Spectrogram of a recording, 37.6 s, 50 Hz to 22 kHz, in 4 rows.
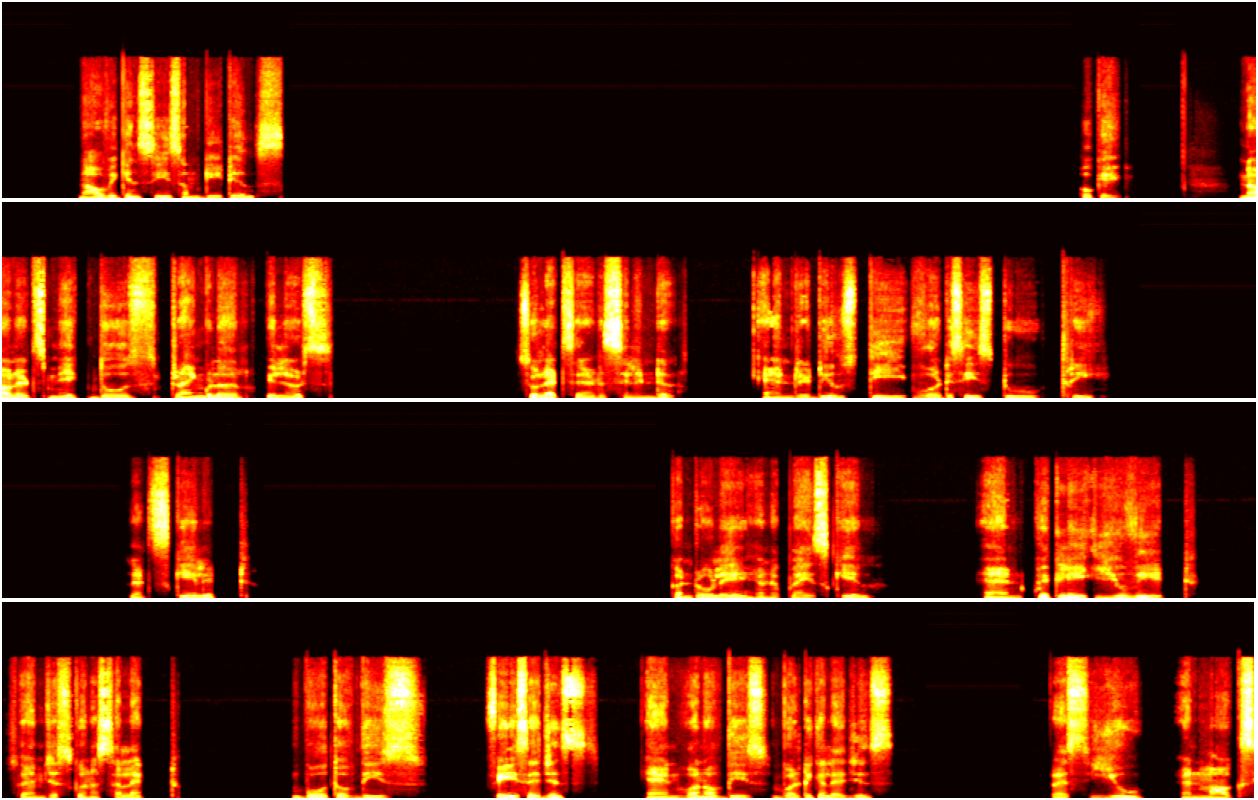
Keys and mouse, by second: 2.4-5.2 drag, 5.7 click, 6.3-7.7 drag, 17.3 click, 19.9 s, 21.7 s, 23.6 s, 23.9 ctrl+a, 25.8 Tab, 27.6 2, 28.8 click, 29.3 shift+click, 29.6 shift+middle click, 30.8 shift+middle click, 32.6 shift+click, 33.4 click, 36.6 u.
